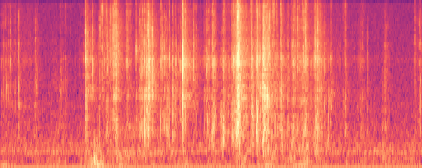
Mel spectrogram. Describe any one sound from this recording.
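Foil card packs crinkle and rustle as hands shuffle them.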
